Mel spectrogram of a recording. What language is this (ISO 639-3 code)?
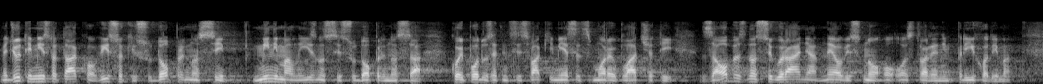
hrv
